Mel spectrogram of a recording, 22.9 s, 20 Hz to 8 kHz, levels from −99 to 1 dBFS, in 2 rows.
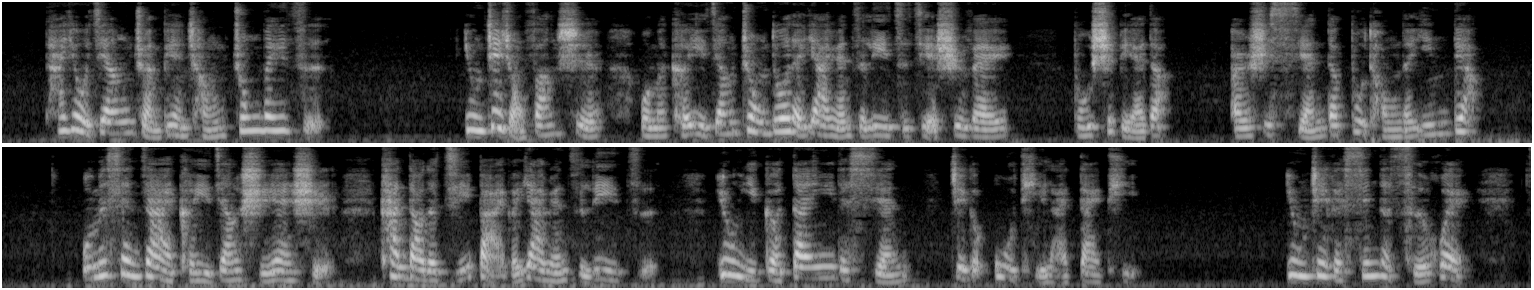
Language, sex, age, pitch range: Chinese, female, 30-49, 160-265 Hz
